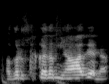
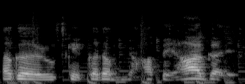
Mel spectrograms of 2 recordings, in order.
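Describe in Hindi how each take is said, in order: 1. यह पंक्ति सामान्य गति से बोली गई है। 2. यह पंक्ति बहुत धीरे और खींचकर बोली गई है। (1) "अगर मुझे डायलॉग बोलना भी है" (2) "मतलब सब ऐसे ही बोल रहे हैं, ऐसे कौन बात करता है यार"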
